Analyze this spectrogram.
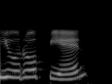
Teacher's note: even though the word European starts with the vowel letter, it produces the sound yo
